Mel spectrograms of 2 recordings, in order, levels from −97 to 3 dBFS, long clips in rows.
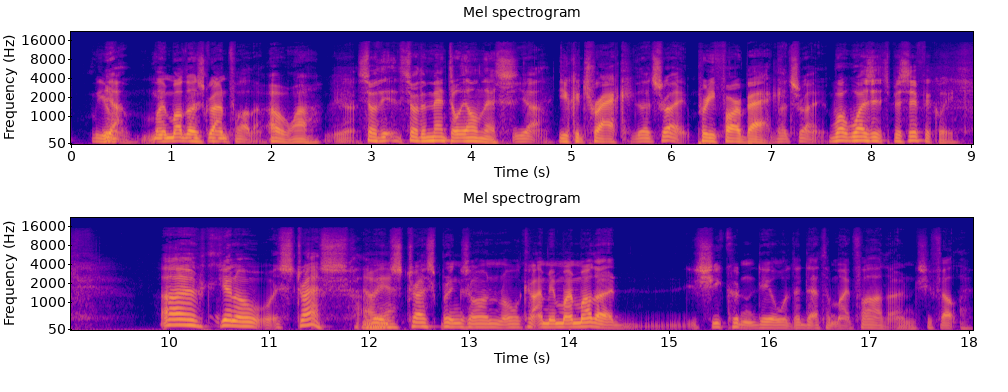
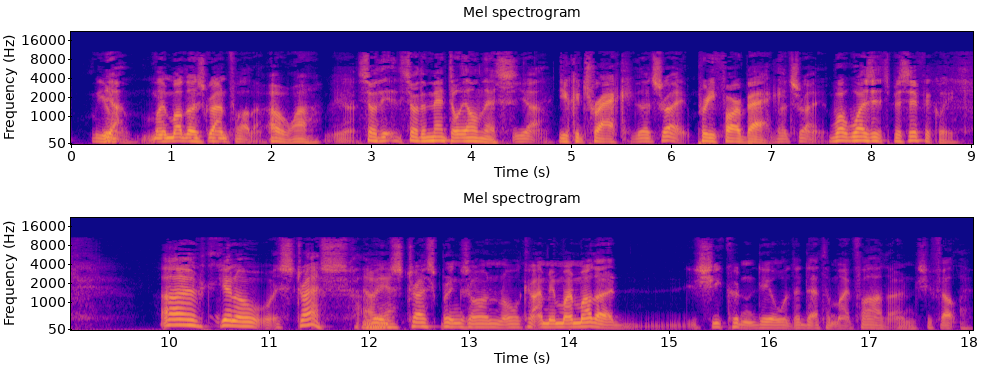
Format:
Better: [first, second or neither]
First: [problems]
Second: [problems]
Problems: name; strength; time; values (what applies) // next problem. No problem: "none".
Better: first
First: none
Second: garbled, watery; slightly; nothing above 10.5 kHz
